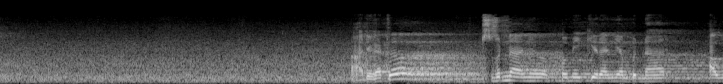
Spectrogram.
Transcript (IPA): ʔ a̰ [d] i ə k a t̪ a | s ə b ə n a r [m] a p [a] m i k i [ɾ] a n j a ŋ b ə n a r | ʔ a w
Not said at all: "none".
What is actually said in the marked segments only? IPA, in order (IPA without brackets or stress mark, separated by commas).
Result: d, ɲ, ə, ɾ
